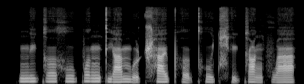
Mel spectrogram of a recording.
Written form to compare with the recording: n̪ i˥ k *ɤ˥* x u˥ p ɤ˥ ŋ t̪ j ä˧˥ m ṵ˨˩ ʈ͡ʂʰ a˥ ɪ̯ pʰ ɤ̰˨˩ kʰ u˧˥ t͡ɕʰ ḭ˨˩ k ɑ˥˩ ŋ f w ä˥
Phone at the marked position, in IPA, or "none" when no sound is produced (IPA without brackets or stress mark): ɤ˥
